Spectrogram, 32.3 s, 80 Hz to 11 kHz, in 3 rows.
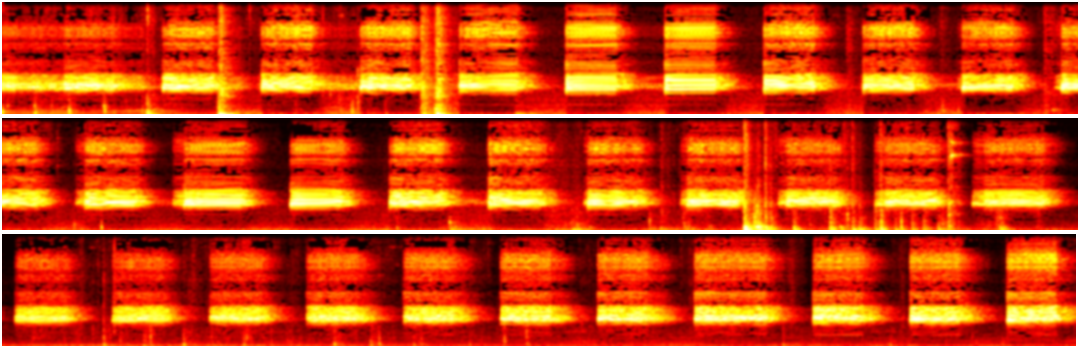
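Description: Simplex TrueAlert fire alarm horns sounding in a steady slow march time pattern, about one half-second blast a second rather than the three-pulse temporal code. This is a fault on the notification circuit, which the technician guesses comes from a short on signal circuit 5 or a bad 4009 power supply. A few sharp knocks come in between the blasts.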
